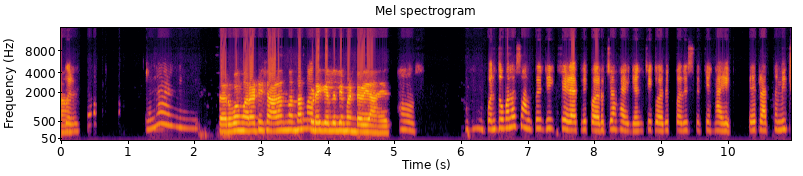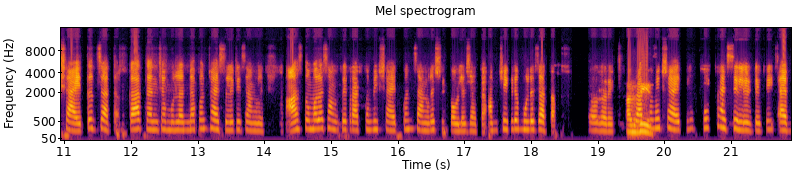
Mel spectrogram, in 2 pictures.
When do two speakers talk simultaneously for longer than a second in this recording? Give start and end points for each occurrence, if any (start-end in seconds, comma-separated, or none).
none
